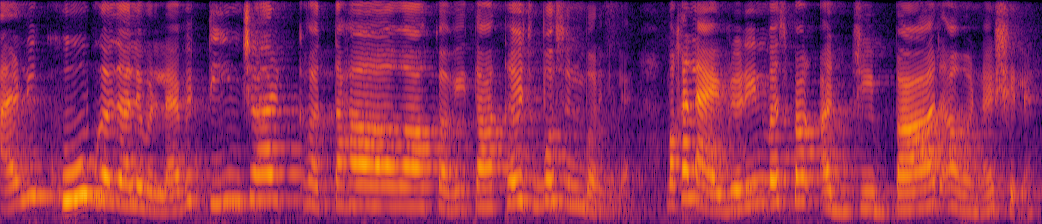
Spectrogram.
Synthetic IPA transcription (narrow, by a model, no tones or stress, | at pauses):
aɽ̃ikʰuːpɡəd͡zalebəɽlaʋiʈiːnt͡ɕaɾkʰət̪ɦaʋakəʋit̪at̪ʰət͡sbəsuːnbʱəɽilḛ | məkʰalajbɾeɾinbəspakəd͡ʑibaɾaʋəɳəɕilɛ̰̃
